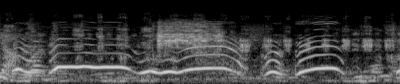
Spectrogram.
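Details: Silvery gibbon calling: a long, steady, clear whistled note, then a run of short rising-and-falling whoops with bright overtones, the last two swooping arcs ending the phrase.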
